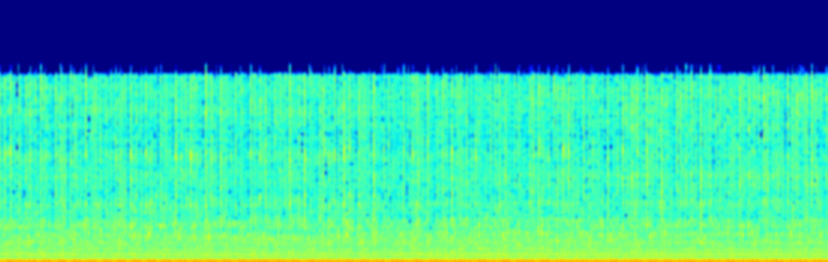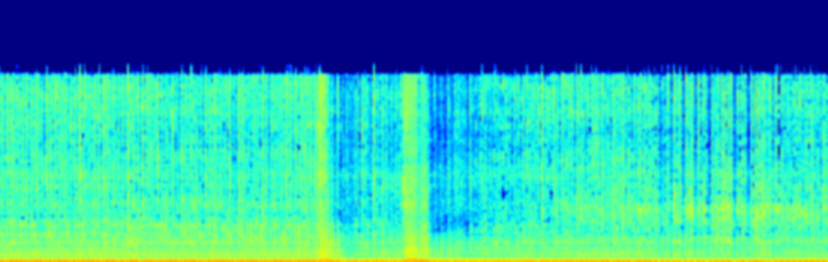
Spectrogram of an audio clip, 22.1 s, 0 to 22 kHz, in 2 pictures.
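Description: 2008 Harley-Davidson Rocker's 103-cubic-inch V-twin idling steadily while still a little cold, which the owner thinks might mean it is low on fuel. About fifteen seconds in its running briefly changes, with two sharp clicks and a short drop in level, then it settles back to a steady idle.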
